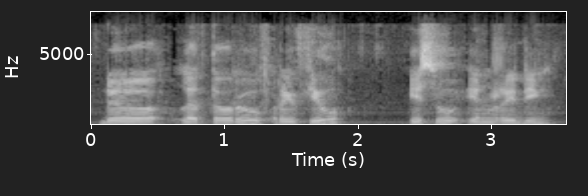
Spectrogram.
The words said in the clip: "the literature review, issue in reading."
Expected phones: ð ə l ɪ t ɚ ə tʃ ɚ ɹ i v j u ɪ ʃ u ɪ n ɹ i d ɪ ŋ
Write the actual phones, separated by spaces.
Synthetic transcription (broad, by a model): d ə l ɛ t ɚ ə ɹ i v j u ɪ s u ɪ n ɹ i d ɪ ŋ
